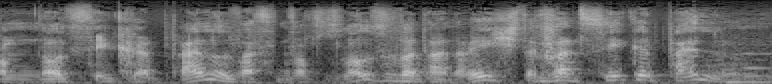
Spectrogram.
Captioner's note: speaking German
